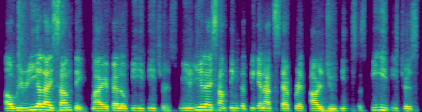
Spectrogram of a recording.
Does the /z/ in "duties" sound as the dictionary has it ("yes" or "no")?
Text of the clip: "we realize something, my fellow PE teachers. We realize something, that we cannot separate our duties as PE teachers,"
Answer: no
